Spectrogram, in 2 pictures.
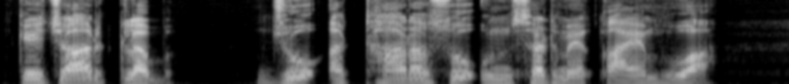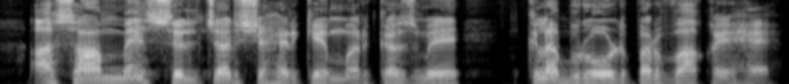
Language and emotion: Urdu, neutral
